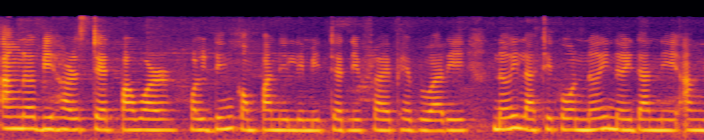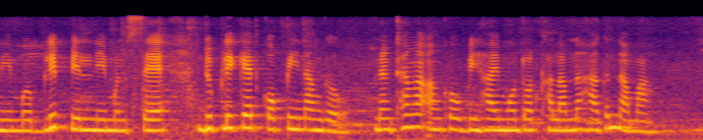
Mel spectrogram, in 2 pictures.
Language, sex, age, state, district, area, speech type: Bodo, female, 30-45, Assam, Udalguri, rural, read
